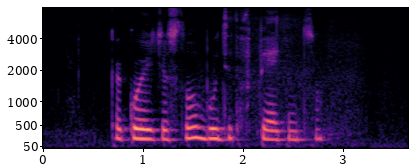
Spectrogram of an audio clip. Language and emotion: Russian, neutral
